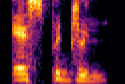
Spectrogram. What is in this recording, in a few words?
"Espadrille", Indian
